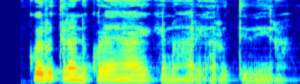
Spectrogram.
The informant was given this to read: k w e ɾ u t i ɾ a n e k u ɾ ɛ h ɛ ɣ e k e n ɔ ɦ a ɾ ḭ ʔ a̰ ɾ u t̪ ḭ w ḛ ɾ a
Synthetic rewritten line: k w e ɾ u t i ɾ a n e k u ɾ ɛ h a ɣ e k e n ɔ ɦ a ɾ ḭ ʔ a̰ ɾ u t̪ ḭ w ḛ ɾ a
